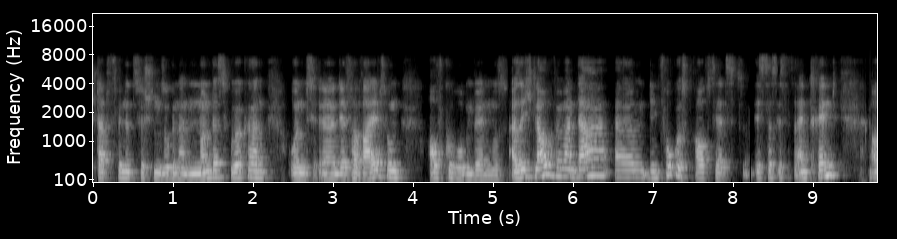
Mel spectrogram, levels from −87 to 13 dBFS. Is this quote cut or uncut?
cut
